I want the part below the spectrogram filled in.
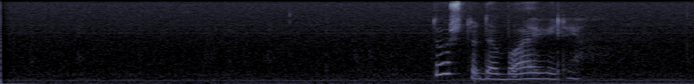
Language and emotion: Russian, sad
